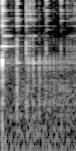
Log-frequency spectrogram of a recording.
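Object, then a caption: Carbon fiber composite part. Pressed carbon-fiber composite parts, made from carbon-fiber pads flooded with material and pressed under heavy pressure at temperature, are tapped together in six quick clinks. Each gives a bright, short, glass-like ting that sounds almost metallic because of the material's high modulus.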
